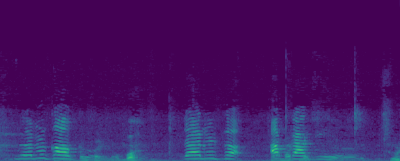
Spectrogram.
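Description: Speech only: a young child's high voice and adults calling out in short, excited phrases.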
